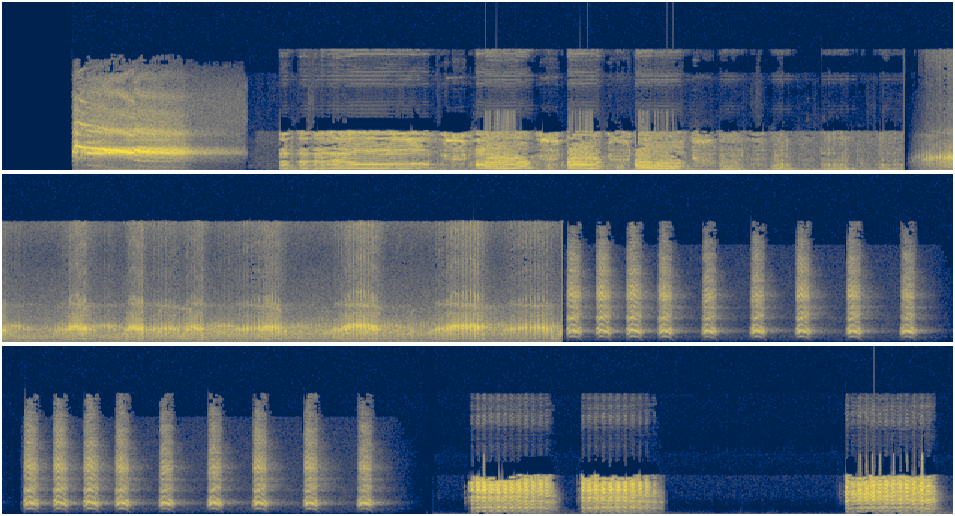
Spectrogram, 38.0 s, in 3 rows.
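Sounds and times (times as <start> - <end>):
repeated animal call: 3.7 - 11.2, 31.5 - 34.2, 36.5 - 38.0
crows cawing: 12.3 - 30.6
goat bleats: 31.6 - 34.2, 36.6 - 37.9.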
